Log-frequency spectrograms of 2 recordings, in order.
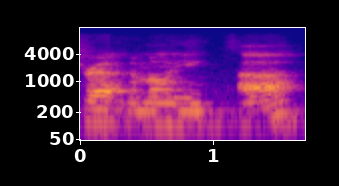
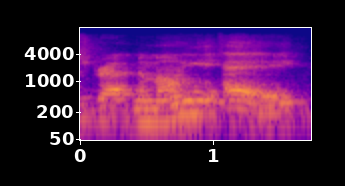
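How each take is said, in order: First: The word ends without an 'ay' sound. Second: The word ends with an 'ay' sound. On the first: The speaker calls it right. "It should be pronounced" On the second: The speaker calls it wrong. "I always say it with the A"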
